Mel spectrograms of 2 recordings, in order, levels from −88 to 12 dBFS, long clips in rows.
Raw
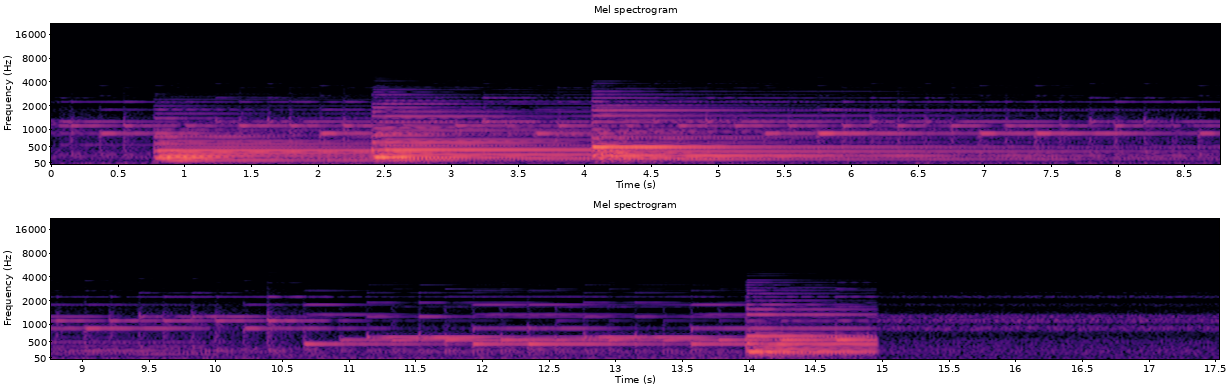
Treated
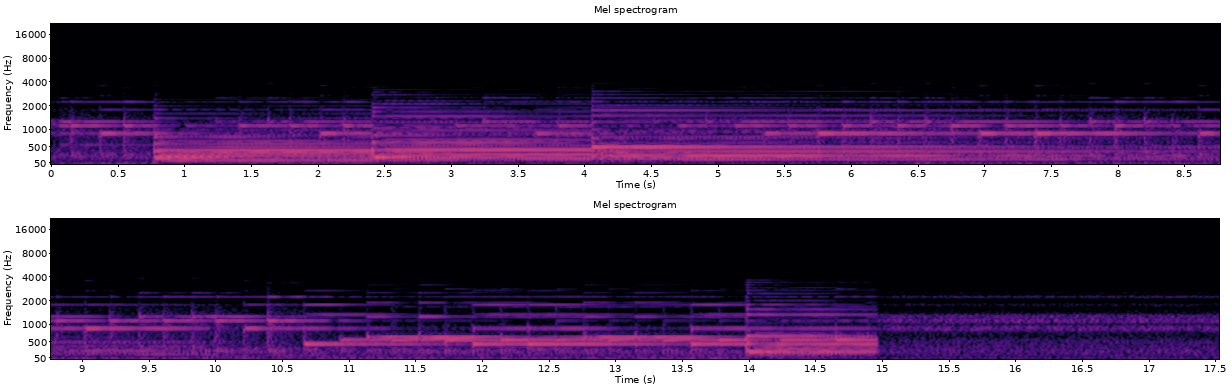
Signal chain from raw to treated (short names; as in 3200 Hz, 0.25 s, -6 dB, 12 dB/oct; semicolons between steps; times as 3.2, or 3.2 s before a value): compressor 6:1, threshold -32 dBFS, peak gain reduction 14 dB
